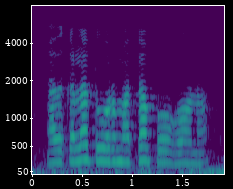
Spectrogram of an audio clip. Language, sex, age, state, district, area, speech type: Tamil, female, 60+, Tamil Nadu, Erode, rural, spontaneous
